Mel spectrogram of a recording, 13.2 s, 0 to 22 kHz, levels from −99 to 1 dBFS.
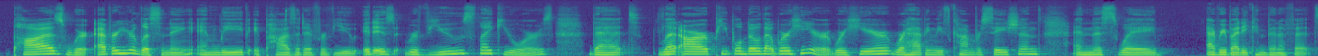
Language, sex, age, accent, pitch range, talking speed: English, female, 20-39, American, 135-180 Hz, 155 wpm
